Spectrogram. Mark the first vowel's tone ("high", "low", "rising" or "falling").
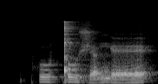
high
